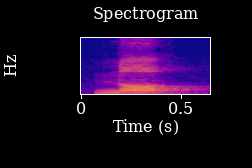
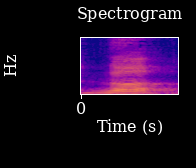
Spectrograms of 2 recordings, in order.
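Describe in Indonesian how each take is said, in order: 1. Suku kata ini diucapkan tebal dan berat. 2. Suku kata ini diucapkan tipis dan ringan. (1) "hununnya tidak terbawa tebal" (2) "kita latihkan untuk dibaca tipis"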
